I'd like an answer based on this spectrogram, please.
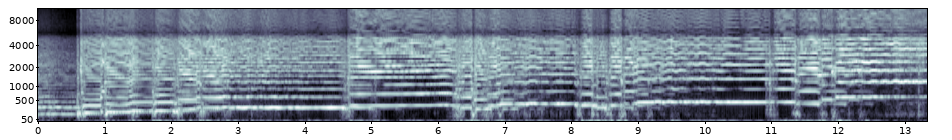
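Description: Electric guitar played through the BOSS BR-900's COSM guitar-amp model (patch P44 'DOWN 2 D'): phrases of quickly picked notes alternating with single notes held and left to ring.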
